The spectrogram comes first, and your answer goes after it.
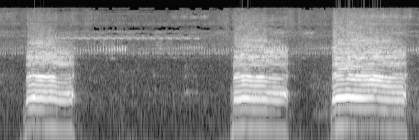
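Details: Bleating sheep in a pasture outdoors, three loud, drawn-out nasal bleats about one second each, spaced a few seconds apart, with quiet gaps and faint background hum between calls.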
